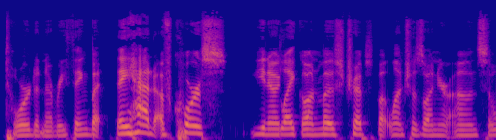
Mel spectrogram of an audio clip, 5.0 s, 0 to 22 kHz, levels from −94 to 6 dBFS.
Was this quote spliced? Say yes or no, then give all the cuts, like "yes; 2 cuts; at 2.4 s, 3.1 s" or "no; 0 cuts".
yes; 2 cuts; at 1.1 s, 2.8 s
